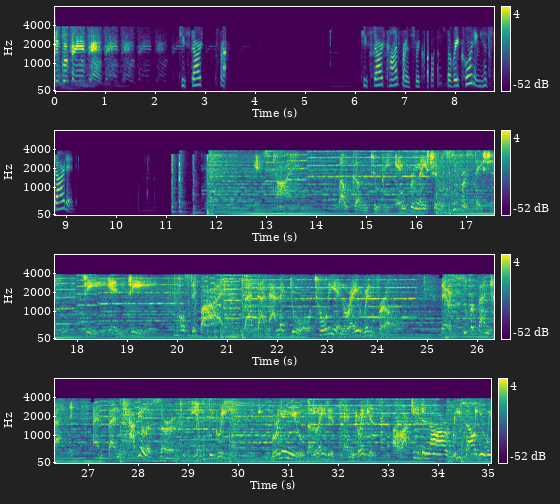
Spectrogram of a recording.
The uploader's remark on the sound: TNTSuperfantastic Conference Call.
